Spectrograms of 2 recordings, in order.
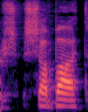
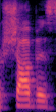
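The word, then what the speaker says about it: Shabbos: every Saturday or or Shabbat or chabas if you use the ashkanazi pronunciation um we take out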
